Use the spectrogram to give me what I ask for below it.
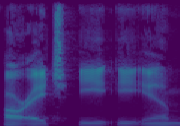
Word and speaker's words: Rheem: said to your wallet r-h-e-e-m but yes phonetically it is oh it's rheem so it's gonna be uh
